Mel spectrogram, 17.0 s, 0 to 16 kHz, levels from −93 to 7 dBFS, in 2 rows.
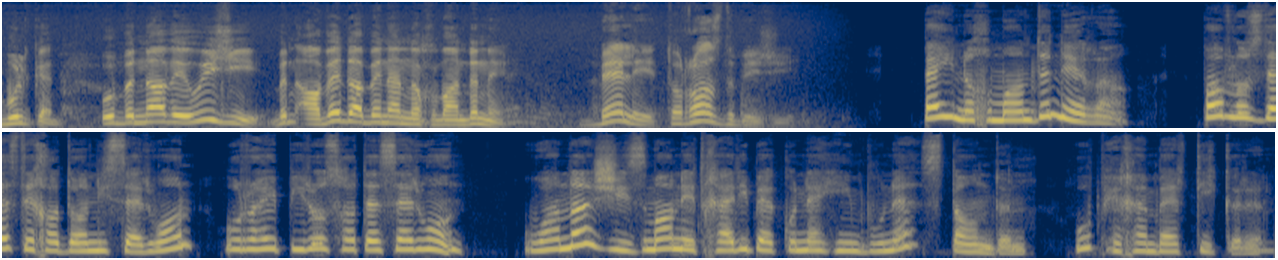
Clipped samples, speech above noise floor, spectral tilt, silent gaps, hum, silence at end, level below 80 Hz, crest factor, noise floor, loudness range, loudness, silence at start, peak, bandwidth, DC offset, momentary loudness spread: under 0.1%; 58 dB; -5 dB/octave; none; none; 0 s; -64 dBFS; 18 dB; -78 dBFS; 4 LU; -20 LUFS; 0 s; -2 dBFS; 15.5 kHz; under 0.1%; 13 LU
